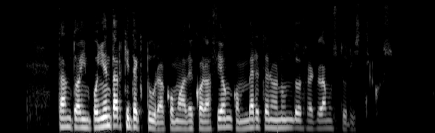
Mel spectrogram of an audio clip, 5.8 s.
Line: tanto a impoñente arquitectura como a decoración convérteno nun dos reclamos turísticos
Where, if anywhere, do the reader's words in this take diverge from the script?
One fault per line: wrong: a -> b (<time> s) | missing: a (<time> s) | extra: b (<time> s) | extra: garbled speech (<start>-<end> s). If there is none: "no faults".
no faults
